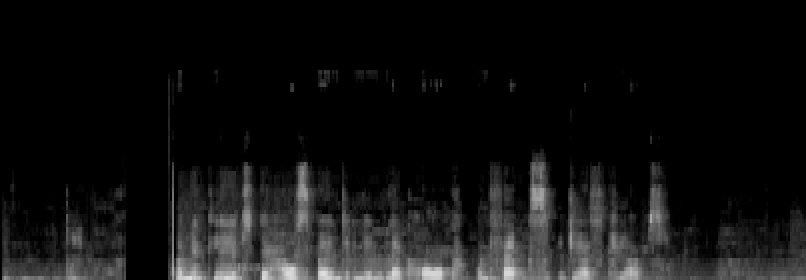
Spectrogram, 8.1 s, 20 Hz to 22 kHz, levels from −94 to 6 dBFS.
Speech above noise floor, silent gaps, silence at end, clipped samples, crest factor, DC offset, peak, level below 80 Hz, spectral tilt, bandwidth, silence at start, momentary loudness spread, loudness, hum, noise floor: 45 dB; none; 1.55 s; under 0.1%; 20 dB; under 0.1%; -2 dBFS; -70 dBFS; -5.5 dB/octave; 9.4 kHz; 1.75 s; 17 LU; -20 LUFS; none; -65 dBFS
